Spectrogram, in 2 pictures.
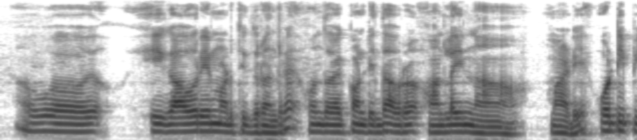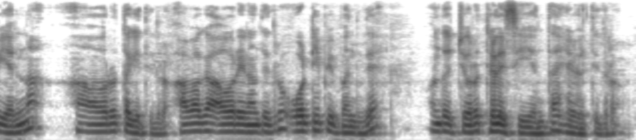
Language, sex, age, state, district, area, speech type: Kannada, male, 45-60, Karnataka, Shimoga, rural, spontaneous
